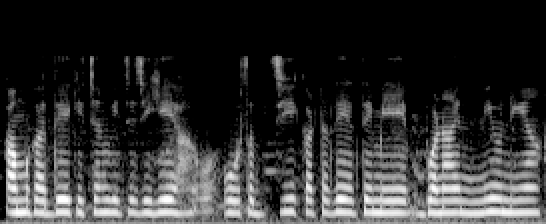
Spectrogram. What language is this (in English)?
Dogri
